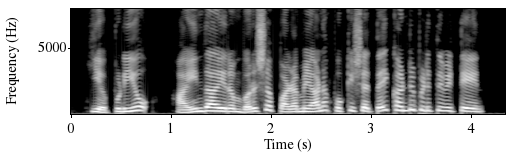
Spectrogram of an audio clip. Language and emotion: Tamil, happy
